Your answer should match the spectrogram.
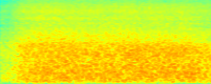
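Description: Ocean surf at a state park pier, a loud continuous roar of breaking waves mixed with wind buffeting, steady and unbroken with no voices.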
